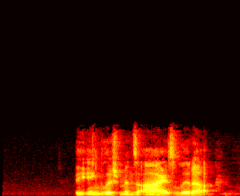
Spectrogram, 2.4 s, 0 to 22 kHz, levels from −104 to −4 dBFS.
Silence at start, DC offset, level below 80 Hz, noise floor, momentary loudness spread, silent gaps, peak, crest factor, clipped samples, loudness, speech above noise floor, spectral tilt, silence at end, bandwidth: 0.75 s; under 0.1%; -72 dBFS; -76 dBFS; 12 LU; none; -4 dBFS; 22 dB; under 0.1%; -24 LUFS; 52 dB; -3.5 dB/octave; 0.3 s; 8.2 kHz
